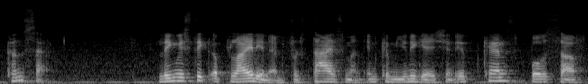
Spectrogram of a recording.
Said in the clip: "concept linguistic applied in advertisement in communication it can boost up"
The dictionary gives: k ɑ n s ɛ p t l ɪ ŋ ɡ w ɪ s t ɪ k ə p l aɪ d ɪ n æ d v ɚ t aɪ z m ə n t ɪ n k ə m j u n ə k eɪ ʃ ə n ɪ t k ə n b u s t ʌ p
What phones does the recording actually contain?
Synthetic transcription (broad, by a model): k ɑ n s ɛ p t l ɪ ŋ ɡ w ɪ s t ɪ k ə p l aɪ d ɪ n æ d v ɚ t aɪ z m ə n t ɪ n k ə m j u n ə k eɪ ʃ ə n ɪ t k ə n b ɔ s ʌ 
